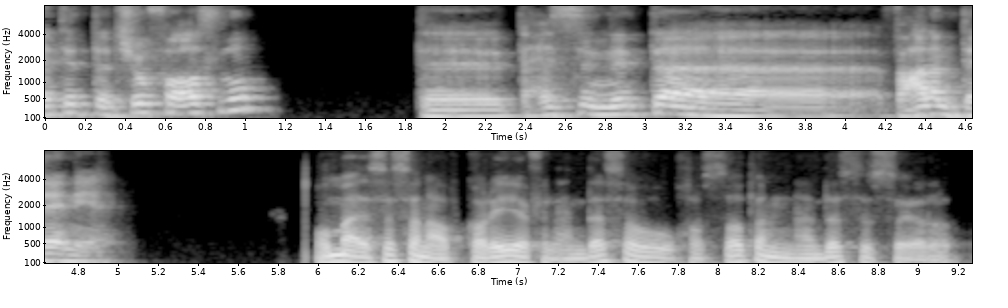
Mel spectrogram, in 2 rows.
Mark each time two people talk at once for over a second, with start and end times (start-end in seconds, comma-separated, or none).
none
